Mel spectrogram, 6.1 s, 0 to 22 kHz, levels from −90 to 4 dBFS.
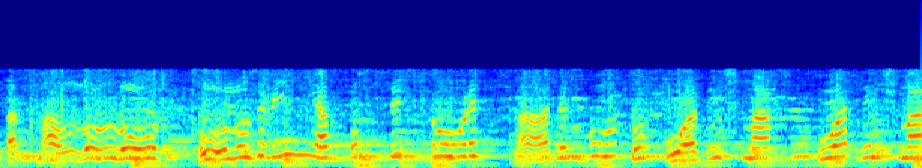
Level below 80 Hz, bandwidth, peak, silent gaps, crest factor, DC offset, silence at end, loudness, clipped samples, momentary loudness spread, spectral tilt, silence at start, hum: -42 dBFS; 4.2 kHz; -2 dBFS; none; 16 dB; under 0.1%; 0 s; -20 LUFS; under 0.1%; 5 LU; -7 dB/octave; 0 s; none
